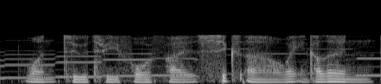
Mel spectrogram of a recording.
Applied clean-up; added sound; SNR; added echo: none; Wind instrument, woodwind instrument; 13 dB; none.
